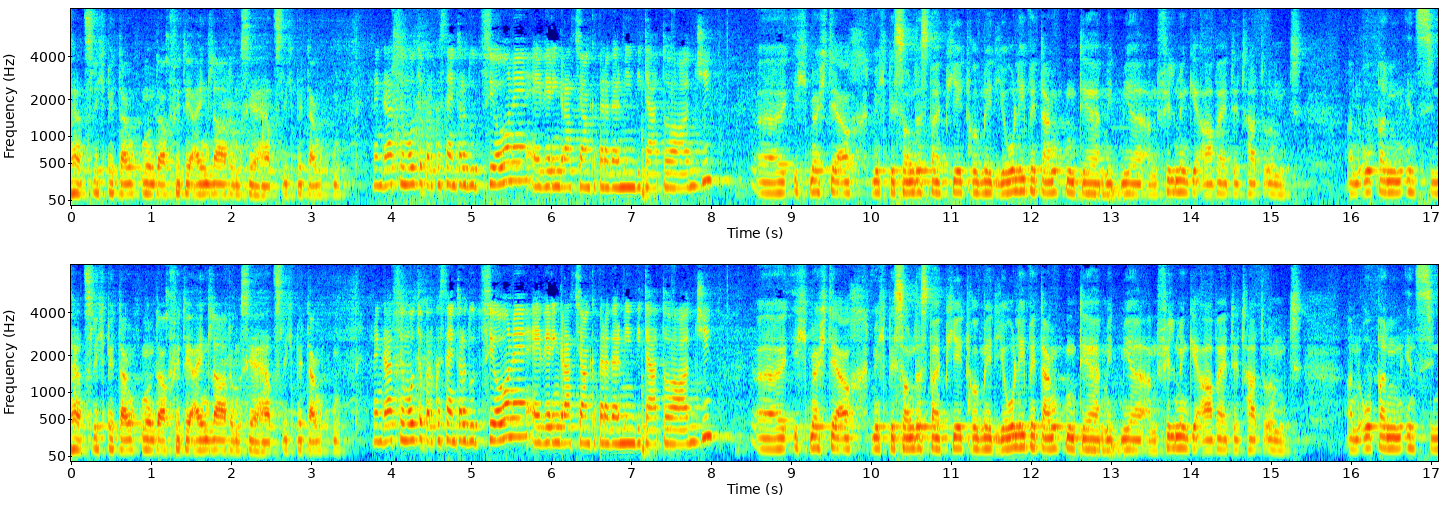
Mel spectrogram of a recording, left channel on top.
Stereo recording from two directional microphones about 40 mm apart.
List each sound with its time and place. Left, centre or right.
0.0 s speech: right
16.0 s speech: right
